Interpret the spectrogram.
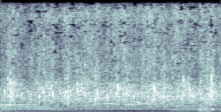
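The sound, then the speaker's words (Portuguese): An audience applauds in praise of God: a dense, continuous wash of many hands clapping at an even level, with a faint sustained tone and murmur underneath throughout the short burst. “Vamos aplaudir mais ao nosso Deus, vamos.”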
